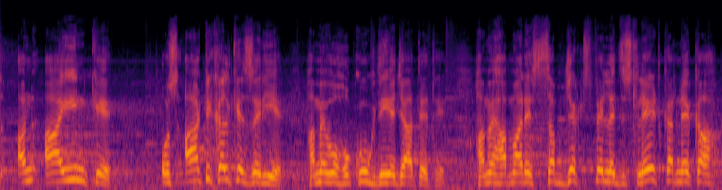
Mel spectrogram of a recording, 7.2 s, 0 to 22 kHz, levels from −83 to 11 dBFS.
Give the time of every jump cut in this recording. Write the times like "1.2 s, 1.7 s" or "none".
none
